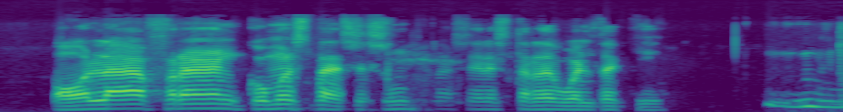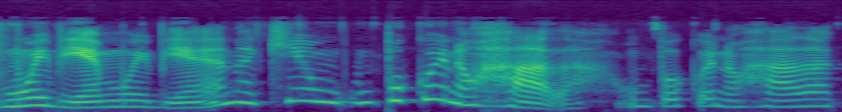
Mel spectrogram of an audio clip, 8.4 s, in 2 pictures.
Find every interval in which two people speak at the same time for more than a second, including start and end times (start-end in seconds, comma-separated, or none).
none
